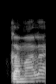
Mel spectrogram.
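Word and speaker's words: Kamala: कई लोगों को लगता है भारतीय मीडिया लगातार इनको कमला हैरिस बोलती रहती है। ध्यान रखिए वहां पर कमला विमला जैसे नाम नहीं चलते हैं। इनका जो सही प्रोनाउंसिएशन है वो कमाला हैरिस है।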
